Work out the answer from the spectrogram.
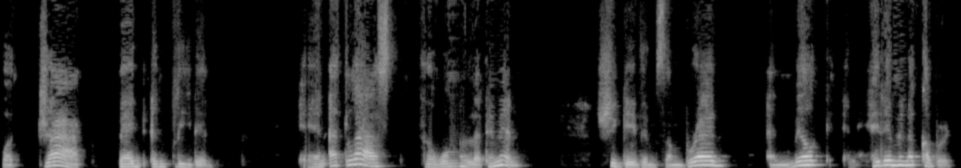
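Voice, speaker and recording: A woman reading a storybook aloud like a preschool teacher, expressive and simply worded for small children. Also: fairly low pitch, unhurried, breathy edge.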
